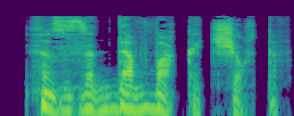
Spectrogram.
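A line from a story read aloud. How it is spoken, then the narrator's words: Hissed. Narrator (Russian): прошипел Воллер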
